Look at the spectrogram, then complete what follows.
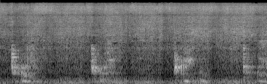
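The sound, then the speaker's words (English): A steak sizzles loudly in a pan as it is basted with garlic and rosemary. A steady frying hiss swells into four evenly spaced bursts as the fat is spooned over. “So now I'm going to get this over here. I'm just going to baste it up.”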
